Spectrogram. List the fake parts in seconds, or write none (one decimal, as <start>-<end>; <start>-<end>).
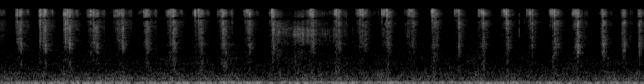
none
